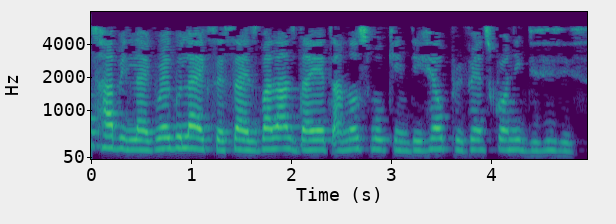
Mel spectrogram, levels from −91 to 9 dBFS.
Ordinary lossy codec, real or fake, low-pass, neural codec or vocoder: MP3, 24 kbps; real; 7.2 kHz; none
